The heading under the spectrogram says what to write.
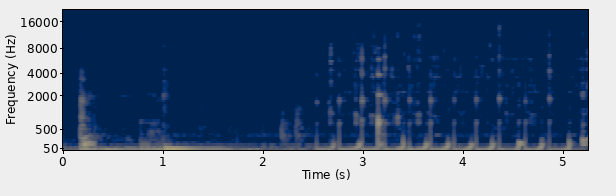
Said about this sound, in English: Wow. What a sound. Oof. That was delectable. The best. Delightful. I poured way too much. It's not to the brim, it's so you're fine.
